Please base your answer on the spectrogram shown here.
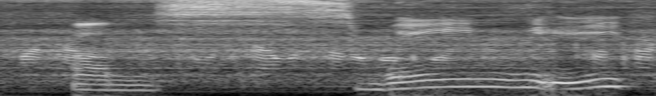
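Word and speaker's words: Suwanee: Okay, so now that they're now at 985 merge, welcome to the, Swainee. It's spelled S-U-W-A-N-E-E.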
